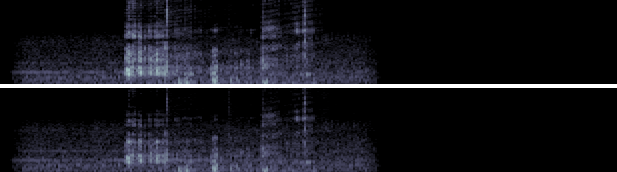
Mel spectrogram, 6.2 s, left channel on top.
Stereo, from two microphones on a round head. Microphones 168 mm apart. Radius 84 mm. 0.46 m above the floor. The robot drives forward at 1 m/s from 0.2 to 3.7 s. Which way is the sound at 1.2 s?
60° left (ahead or behind).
